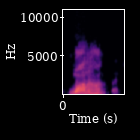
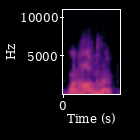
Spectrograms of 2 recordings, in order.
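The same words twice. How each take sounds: First: One hundred with ONE drawn out; stress on ONE. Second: One hundred with HUNDRED stressed. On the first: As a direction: hit ONE, let hundred follow. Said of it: "You see the one, the first syllable that will be emphasized". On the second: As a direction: lean wrongly on the second word, hundred. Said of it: "we don't say one hundred". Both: Shown as a demonstration.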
